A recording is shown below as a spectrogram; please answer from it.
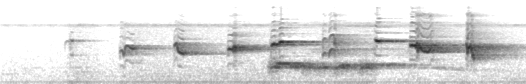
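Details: Morning song of a sooty-headed bulbul used as cage-bird therapy: after a soft opening note, a run of seven fluty, slurred whistles about every half second, with a lower held note beneath the middle ones.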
